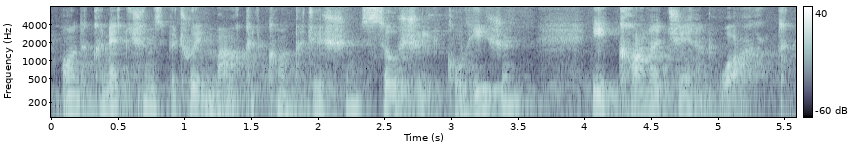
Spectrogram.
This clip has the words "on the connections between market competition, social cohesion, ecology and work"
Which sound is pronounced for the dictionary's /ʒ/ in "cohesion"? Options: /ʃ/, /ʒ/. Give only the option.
/ʒ/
